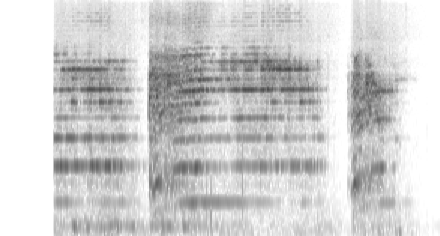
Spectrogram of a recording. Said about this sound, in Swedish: Hörde ni den varningssignalen? Det tjuter i mina öron. Det var den berömda vetoknappen.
